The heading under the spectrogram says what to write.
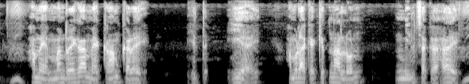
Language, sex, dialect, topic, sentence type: Magahi, male, Southern, banking, question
